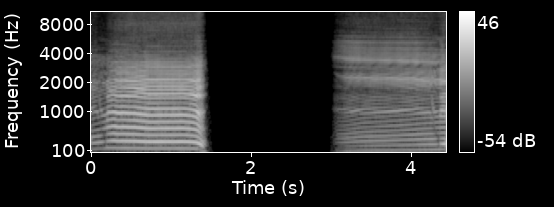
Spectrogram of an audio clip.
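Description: A cow gives two long, steady moos separated by a short silence.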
